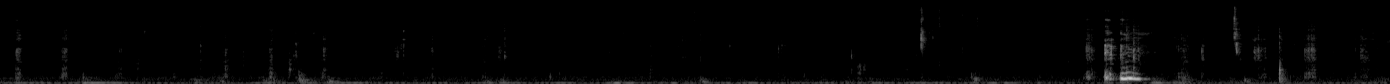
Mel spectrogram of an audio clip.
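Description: Close-miked mouth chewing fried spaghetti with sausage: soft, wet chewing with many small clicks. A brief louder vocal sound comes near the end.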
